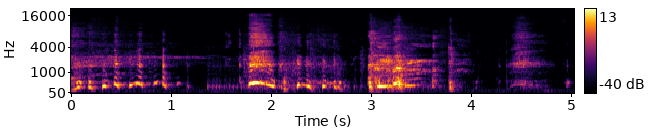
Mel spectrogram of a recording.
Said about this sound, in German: oh, das war ein sehr ungesundes Husten.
